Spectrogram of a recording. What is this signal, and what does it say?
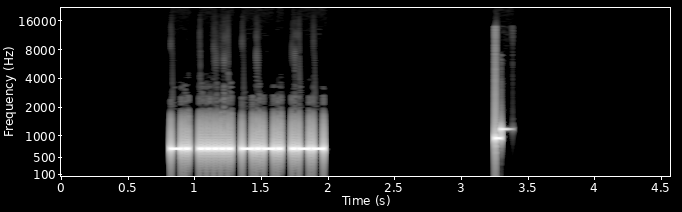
Morse code, heard as a keyed tone, about 44 wpm, 700 Hz. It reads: N5CW
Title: Easy Call Signs - 45wpm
